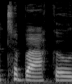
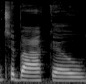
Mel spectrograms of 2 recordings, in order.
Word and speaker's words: tobacco: So the word itself has 3 syllables. Tobacco. Oops. Remember, if you have double consonants, you will break between those. Tobacco. And it sounds like ta, back, co.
